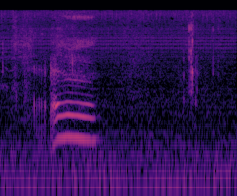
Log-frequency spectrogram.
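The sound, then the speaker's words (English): A baby gives a single short coo, a clear babbling vocalization whose pitch slides downward over about half a second. It sounds fairly soft against a quiet background, with only faint rustles afterward. “But that gives you a glimpse in babbling, right? And technically, that's cooing, I think, if we're going to be very technical.”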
